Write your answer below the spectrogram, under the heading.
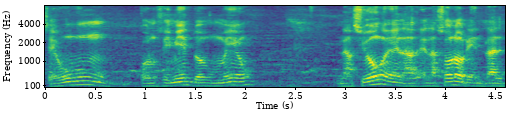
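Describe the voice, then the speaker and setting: Over music in the background, a man with a fairly low pitch and ordinary pitch variation speaks at a very slow pace, with audible room echo. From Cuba, Güines. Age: 60s. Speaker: percussionist. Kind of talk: documentary interview.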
